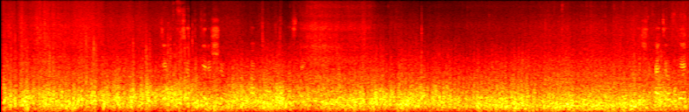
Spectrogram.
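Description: Steady wind buffeting the microphone on an open boat, over the wash of choppy sea water.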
